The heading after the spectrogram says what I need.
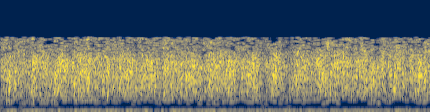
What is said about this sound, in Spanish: Vamos a aplaudir a Gillespie.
